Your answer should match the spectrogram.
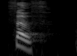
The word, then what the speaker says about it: Thoth: Thoth. I was right about Thoth.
